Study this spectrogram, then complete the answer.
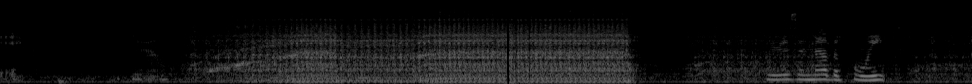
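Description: A sewing machine runs in one steady burst of about four seconds, stitching white quilt fabric pieces together, loud and close, with someone talking before and after it.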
